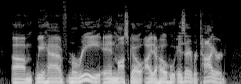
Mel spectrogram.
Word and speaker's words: Moscow: supposed to pronounce this Moscow so we have learned not like the way Americans pronounce Moscow the city in Russia so Moscow Idaho and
